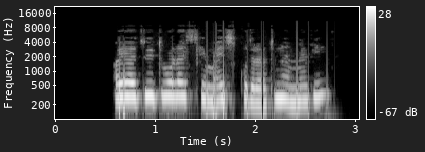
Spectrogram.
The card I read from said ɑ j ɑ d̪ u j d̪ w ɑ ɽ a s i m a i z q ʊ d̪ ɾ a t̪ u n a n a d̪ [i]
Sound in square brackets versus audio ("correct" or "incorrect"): correct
